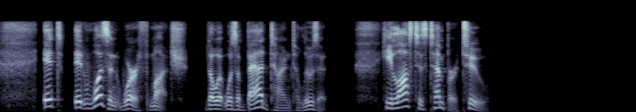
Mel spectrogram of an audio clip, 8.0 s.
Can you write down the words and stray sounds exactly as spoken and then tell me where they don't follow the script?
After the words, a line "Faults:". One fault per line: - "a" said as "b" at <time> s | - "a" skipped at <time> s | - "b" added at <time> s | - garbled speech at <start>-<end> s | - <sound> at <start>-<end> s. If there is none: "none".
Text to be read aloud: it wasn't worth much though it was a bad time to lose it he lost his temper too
it it wasn't worth much though it was a bad time to lose it he lost his temper too
Faults:
- "it" added at 0.9 s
